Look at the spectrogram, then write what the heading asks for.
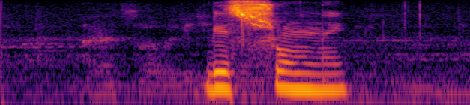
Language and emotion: Russian, neutral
